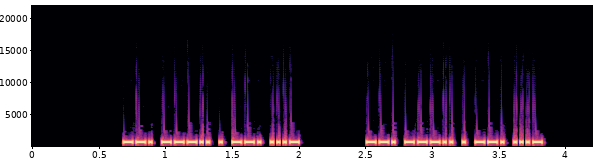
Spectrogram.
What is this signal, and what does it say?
Morse code, heard as a keyed tone, about 50 wpm, 700 Hz. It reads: G8EGV G8EGV
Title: DXCC-100 Call Signs - 5 Characters - Repeated 2x - 50wpm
